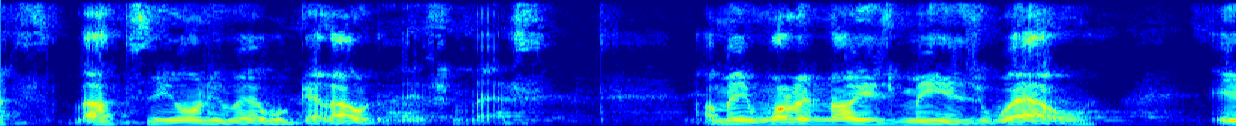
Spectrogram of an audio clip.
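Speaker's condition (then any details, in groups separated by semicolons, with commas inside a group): Spastic cerebral palsy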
